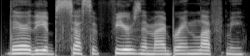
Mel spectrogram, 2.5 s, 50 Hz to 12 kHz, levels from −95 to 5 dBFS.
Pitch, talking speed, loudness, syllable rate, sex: 200 Hz, 215 wpm, -17 LUFS, 5.4 syllables/s, female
